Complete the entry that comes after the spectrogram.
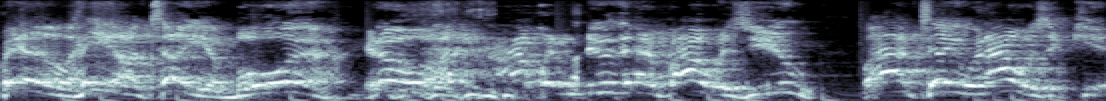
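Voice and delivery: big, blustery rooster voice. Describing a cartoon rooster giving advice: big blustery Foghorn Leghorn voice. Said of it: "a big blustery, like".

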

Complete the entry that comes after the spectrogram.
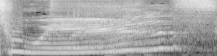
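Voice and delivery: high, loud shocked exclamation.

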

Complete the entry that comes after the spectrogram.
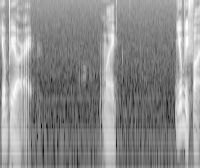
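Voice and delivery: gentle, very quiet, hushed, calm, soothing voice. Speaker retells what she said while he was angry and crying, imitating her calm voice. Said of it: "she's just kind of real calm".

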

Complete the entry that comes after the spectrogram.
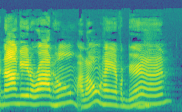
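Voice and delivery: put-on Texas accent. Reacting to a story from Texas, mimicking the kids asking for a ride, in a Texas accent. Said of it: "That was one of your best accents".

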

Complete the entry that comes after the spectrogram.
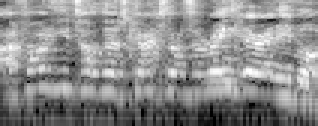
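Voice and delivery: very high, loud, shrieked scream. Retelling a girlfriend woken by a 3:30 a.m. phone call, imitating someone screaming. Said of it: "she just screams".

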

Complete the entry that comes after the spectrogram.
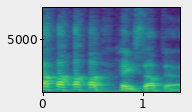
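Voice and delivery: put-on laughter.

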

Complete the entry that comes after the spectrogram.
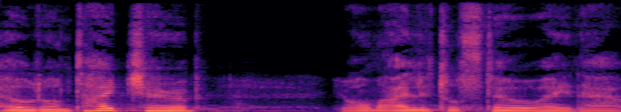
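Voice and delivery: quietly muttered under breath. As the curtain rises, she adds to the cherub under her breath. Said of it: "adding under her breath".

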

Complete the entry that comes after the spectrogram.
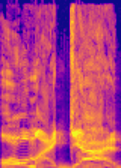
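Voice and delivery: high exclamation, last word drawn out. Repeating the other speaker's reaction to being asked to host: imitating Liz. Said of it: "That was Liz's response".

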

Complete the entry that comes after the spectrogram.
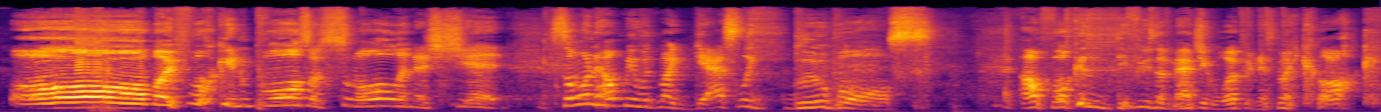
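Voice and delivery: loud groaning with the "oh" stretched out. Voicing the specter groaning again, louder than before: Nick Kroll voice. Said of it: "It groans again, louder than before".

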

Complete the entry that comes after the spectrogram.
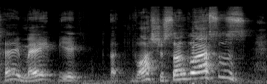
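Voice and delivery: put-on Australian accent. Retelling what a kid holding sunglasses said to the speaker, in an australian accent. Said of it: "Is that your Australian accent?".

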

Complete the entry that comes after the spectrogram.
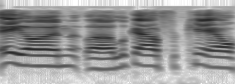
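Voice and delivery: slow, put-on Baltimore, Maryland accent. Describing how people in Maryland talk, demonstrating a Baltimore accent. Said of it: "a merlin accent is kind of like this".

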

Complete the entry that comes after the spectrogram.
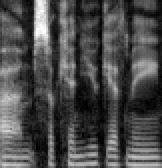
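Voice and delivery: calmest, even, steady phone voice. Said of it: "calmest voice".

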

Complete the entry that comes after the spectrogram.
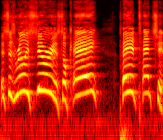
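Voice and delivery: very high, slow, drawn-out hollering. Retelling watching a guy at kids' baseball, imitating a guy yelling. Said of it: "I'm just watching this guy yelling".

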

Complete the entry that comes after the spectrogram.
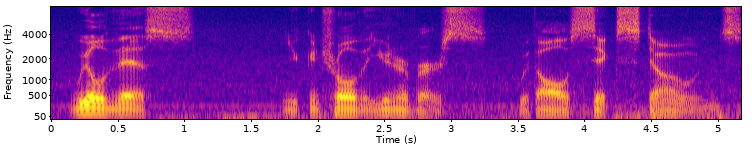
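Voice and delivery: whispered, hushed, breathy bad-supervillain voice. Showing off your impression to a co-speaker who calls it pretty bad: bad Thanos impression. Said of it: "That's my Thanos impression".

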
